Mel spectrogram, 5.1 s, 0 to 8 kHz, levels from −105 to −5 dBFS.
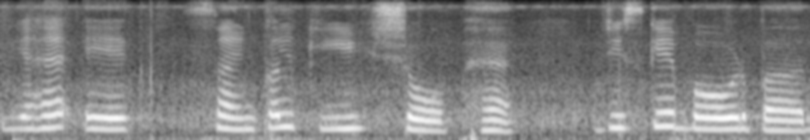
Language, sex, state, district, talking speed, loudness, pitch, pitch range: Hindi, female, Punjab, Fazilka, 105 wpm, -15 LUFS, 245 Hz, 230-265 Hz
